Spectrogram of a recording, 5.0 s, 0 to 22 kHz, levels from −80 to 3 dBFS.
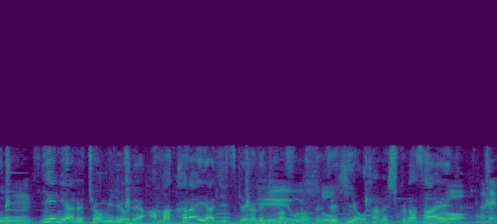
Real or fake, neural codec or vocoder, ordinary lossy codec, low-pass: real; none; none; none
